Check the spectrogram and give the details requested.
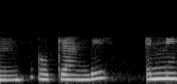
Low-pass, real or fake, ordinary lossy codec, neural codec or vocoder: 3.6 kHz; real; none; none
